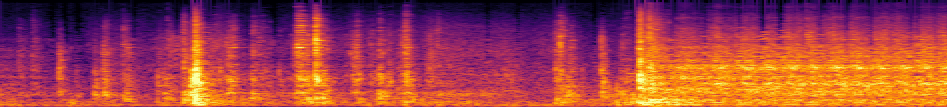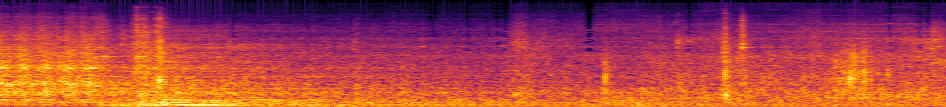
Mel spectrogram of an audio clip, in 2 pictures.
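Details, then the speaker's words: Ford-script Willys army Jeep flathead, not yet warmed up: some handling clatter, then it fires and settles into a steady, even idle that holds without dying; idling normally. "Sounds like an idol to me. Sounds like it's an idol to me too."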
